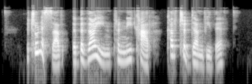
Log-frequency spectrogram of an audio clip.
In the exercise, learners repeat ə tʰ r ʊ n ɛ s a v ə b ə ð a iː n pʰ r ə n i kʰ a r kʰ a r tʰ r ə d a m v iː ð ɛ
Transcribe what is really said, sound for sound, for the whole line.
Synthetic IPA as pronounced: ə tʰ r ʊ n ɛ s a v ə b ə ð a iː n pʰ r ə n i kʰ a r kʰ a r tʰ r ə d a n v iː ð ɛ

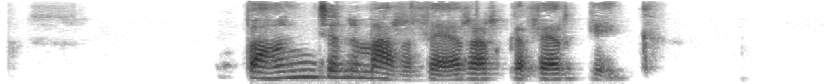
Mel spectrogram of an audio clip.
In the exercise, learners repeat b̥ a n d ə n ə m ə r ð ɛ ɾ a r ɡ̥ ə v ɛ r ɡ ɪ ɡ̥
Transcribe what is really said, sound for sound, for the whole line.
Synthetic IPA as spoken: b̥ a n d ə n ə m a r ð ɛ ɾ a r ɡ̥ ə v ɛ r ɡ ɪ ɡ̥

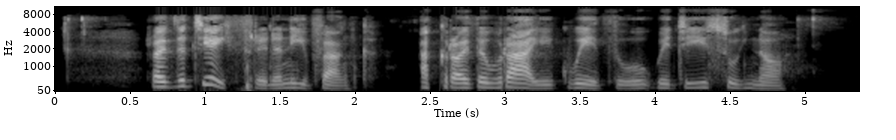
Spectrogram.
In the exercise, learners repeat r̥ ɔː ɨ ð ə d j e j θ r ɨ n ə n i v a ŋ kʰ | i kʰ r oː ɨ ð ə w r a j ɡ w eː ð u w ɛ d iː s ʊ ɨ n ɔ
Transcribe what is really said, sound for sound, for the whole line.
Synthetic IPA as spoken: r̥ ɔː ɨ ð ə d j e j θ r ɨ n ə n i v a ŋ kʰ | a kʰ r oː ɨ ð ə w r a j ɡ w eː ð u w ɛ d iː s ʊ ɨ n ɔ

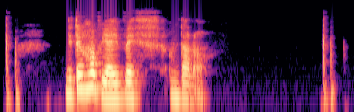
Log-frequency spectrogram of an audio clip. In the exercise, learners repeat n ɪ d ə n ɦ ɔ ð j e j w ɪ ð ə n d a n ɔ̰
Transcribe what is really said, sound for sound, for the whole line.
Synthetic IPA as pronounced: n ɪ d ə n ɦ ɔ v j a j v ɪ θ ə m d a n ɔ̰

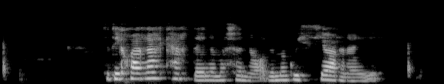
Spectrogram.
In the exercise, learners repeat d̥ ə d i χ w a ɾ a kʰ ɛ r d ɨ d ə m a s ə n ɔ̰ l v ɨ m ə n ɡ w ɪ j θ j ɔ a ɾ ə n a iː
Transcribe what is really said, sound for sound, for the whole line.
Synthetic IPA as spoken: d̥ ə d i χ w a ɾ a kʰ a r d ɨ n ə m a s ə n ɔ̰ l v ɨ m ə n ɡ w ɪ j θ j ɔ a ɾ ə n a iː

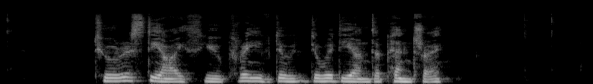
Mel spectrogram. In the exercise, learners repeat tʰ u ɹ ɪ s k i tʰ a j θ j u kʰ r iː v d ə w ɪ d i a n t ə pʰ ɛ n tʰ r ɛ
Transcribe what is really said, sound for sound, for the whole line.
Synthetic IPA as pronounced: tʰ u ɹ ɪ s t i a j θ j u pʰ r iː v d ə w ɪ d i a n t ə pʰ ɛ n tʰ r ɛ

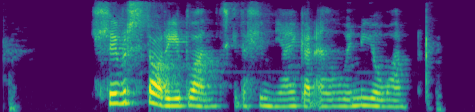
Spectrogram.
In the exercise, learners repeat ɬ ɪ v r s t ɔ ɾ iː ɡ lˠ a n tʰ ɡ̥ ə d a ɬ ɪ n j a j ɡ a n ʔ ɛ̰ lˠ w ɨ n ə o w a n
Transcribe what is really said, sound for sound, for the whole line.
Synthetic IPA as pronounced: ɬ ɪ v r s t ɔ ɾ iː b lˠ a n tʰ ɡ̥ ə d a ɬ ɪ n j a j ɡ a n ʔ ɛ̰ lˠ w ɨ n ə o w a n

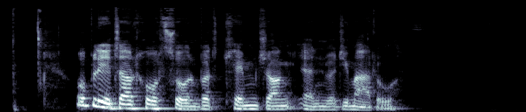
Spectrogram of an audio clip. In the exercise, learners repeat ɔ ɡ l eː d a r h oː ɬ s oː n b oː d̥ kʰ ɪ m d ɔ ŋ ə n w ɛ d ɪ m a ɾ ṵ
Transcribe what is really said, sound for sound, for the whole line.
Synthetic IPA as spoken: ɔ b l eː d a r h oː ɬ s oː n b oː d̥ kʰ ɪ m d͡ʒ ɔ ŋ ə n w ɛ d i m a ɾ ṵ

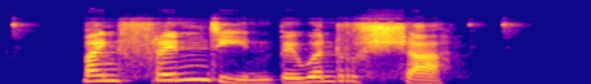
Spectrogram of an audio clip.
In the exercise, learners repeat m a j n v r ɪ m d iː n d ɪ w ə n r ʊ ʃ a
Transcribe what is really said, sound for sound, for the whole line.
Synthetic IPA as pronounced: m a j n f r ɪ n d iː n b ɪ w ə n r ʊ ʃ a

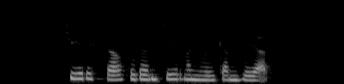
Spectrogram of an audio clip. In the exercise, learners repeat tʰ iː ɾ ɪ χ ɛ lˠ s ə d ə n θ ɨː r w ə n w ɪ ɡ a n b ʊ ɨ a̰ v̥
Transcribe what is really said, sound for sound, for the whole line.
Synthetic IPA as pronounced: tʰ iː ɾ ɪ s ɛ lˠ s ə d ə n s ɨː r v ə n w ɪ ɡ a n v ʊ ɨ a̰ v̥

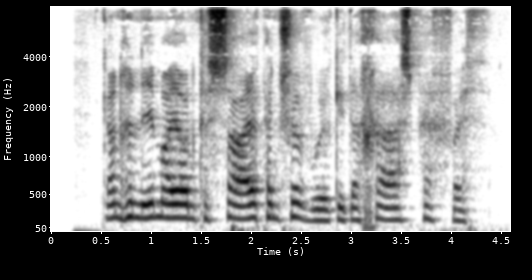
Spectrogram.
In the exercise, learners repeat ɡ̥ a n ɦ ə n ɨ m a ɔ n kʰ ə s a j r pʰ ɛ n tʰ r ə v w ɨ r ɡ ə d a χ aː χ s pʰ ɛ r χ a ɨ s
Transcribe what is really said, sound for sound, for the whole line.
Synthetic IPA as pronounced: ɡ̥ a n ɦ ə n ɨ m a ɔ n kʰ ə s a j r pʰ ɛ n tʰ r ə v w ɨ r ɡ ə d a χ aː s pʰ ɛ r f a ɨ θ

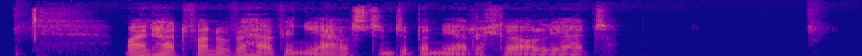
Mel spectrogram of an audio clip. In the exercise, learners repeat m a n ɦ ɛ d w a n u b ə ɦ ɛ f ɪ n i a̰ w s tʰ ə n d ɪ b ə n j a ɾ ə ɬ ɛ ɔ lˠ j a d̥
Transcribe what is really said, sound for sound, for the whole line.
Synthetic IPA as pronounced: m a n ɦ ɛ d v a n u v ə ɦ ɛ v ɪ n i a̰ w s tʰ ə n d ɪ b ə n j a ɾ ə ɬ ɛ ɔ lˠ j a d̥

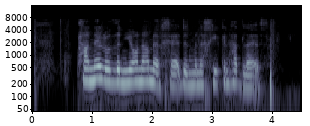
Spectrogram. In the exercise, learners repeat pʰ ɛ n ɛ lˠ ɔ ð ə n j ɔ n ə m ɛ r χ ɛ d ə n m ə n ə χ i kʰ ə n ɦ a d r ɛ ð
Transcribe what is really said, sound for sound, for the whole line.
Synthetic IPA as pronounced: pʰ a n ɛ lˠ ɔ ð ə n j ɔ n a m ɛ r χ ɛ d ə n m ə n ə χ i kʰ ə n ɦ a d l ɛ ð

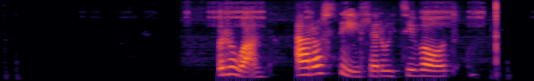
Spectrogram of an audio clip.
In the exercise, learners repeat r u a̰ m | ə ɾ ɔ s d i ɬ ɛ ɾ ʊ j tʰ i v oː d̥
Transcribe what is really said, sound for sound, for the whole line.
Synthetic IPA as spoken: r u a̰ n | a ɾ ɔ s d iː ɬ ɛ ɾ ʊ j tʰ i v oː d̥

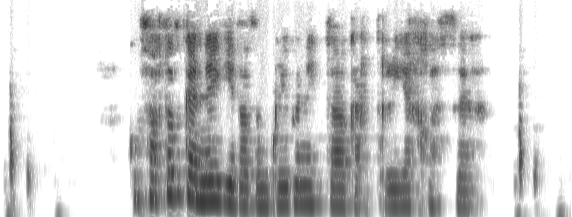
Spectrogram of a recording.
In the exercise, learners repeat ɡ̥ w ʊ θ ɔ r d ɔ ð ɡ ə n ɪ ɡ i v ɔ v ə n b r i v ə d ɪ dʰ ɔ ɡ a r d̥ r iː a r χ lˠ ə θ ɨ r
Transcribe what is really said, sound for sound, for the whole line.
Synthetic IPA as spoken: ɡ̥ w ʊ θ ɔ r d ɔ ð ɡ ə n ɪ ɡ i ð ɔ ð ə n b r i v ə n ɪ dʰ ɔ ɡ a r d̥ r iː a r χ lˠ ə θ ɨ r

